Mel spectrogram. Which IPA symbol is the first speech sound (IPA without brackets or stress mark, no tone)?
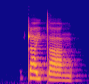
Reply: ʈ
